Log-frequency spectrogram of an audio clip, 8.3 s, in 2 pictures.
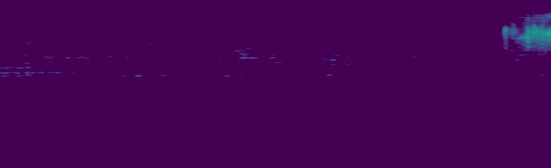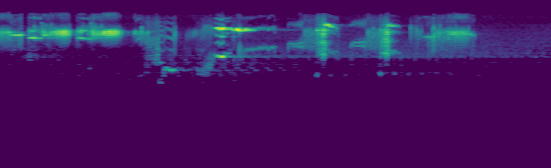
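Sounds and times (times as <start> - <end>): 
Anna's hummingbird buzzy song in Arizona: 5.4 - 7.7.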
